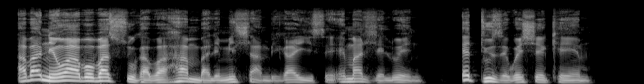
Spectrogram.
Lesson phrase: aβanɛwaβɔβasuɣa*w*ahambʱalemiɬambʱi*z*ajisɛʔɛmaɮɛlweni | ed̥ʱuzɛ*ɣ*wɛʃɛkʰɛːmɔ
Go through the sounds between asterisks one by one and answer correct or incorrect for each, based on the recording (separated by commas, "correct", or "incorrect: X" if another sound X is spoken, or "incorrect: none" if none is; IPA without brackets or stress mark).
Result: incorrect: β, incorrect: ɣ, correct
